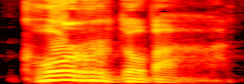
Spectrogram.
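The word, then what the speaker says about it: Córdoba: So, but apparently it's pronounced Cordoba, and they have this castle there.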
